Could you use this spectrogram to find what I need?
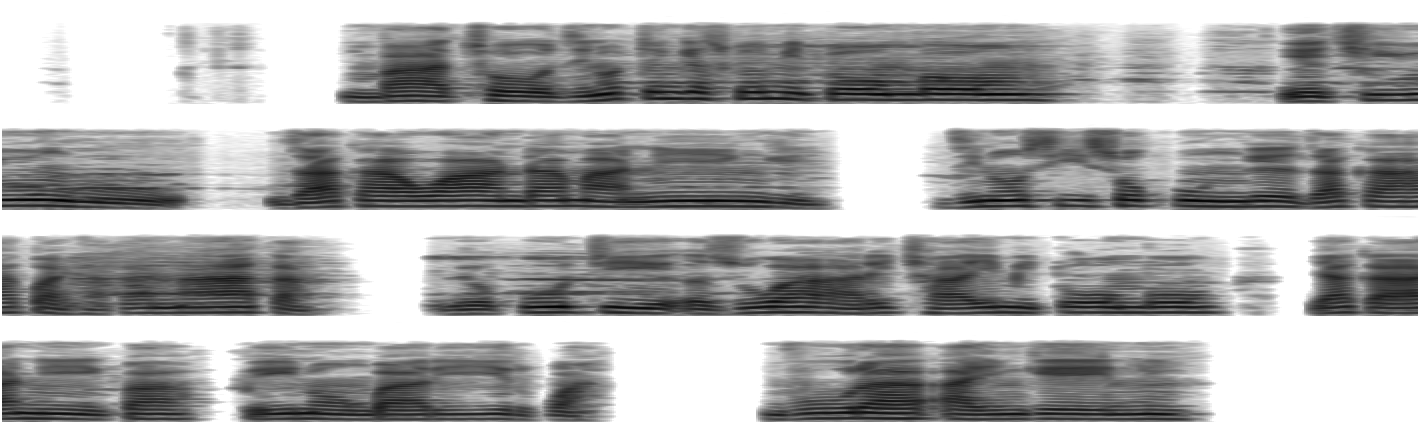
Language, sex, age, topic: Ndau, female, 50+, health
